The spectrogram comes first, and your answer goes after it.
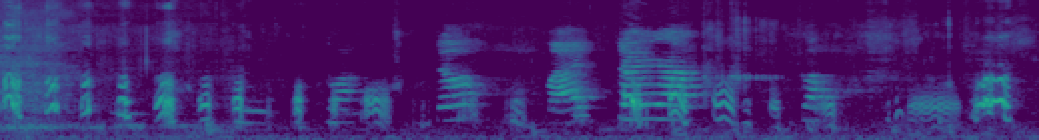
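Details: Golden English Cocker Spaniel puppies whimpering and yelping: a rapid run of short, high, tonal cries, several overlapping as if from more than one pup, with longer wavering whines and a few louder yelps toward the end.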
